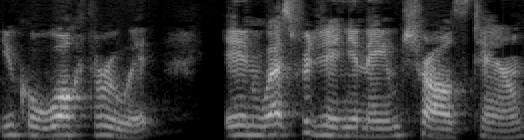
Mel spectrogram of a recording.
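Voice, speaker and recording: This woman's pitch sits in the medium range. She talks in an American accent. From Pennsylvania, Reading near Philadelphia. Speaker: radio host. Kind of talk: interview.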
